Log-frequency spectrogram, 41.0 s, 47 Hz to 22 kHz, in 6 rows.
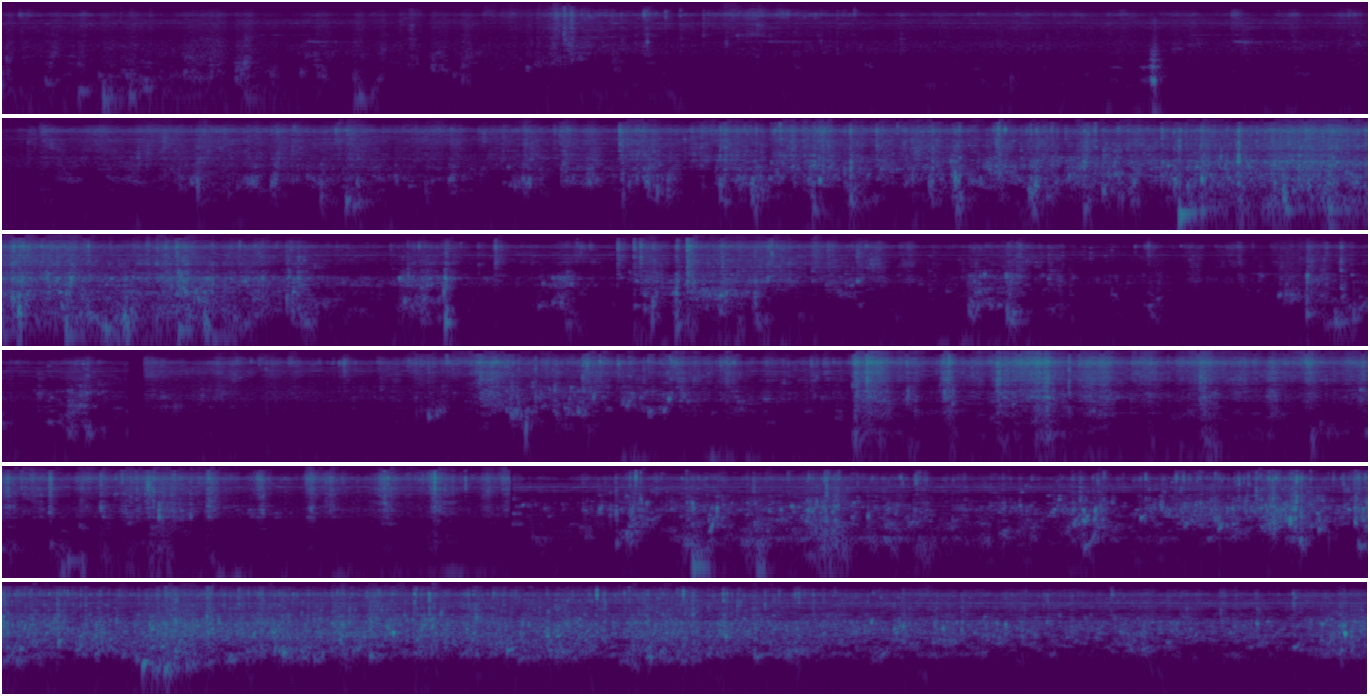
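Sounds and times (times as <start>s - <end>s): water splashing from swimming: 7.3s - 40.9s.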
